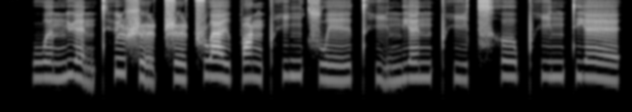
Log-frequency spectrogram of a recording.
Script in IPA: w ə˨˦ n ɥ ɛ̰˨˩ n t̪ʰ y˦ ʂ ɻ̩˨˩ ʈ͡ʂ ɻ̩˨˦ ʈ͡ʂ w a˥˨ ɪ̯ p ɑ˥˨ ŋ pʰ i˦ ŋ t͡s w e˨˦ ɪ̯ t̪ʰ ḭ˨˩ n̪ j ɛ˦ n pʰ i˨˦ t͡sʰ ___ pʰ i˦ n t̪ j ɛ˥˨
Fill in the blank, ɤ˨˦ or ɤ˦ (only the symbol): ɤ˦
